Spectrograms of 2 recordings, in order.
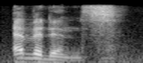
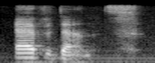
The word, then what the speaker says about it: evidence: First up is evidence. Evidence. Yeah. So, the accent is at is at the very beginning of the word.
